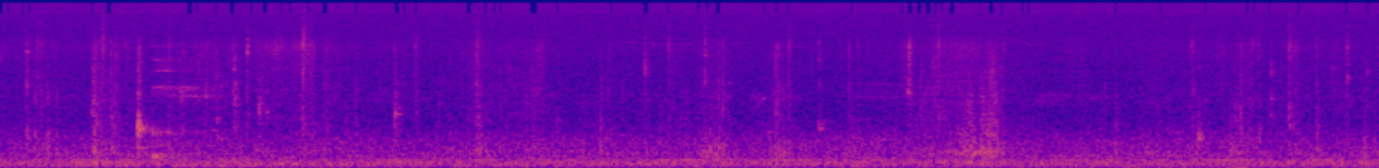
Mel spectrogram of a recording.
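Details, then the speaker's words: Carbureted ATV that sat in winter cold: steady low cranking churn with ticking but it never catches; water in the float bowl causes the hard start. "Yeah, that's never a good sound. I mean, the that's a good sound, but it's not good that it doesn't start up afterwards."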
